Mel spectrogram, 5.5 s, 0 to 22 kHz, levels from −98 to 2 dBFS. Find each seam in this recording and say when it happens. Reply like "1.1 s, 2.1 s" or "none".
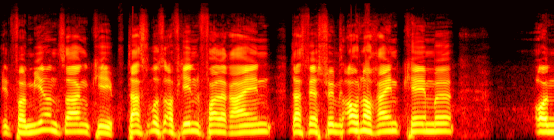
1.2 s, 2.8 s, 3.4 s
